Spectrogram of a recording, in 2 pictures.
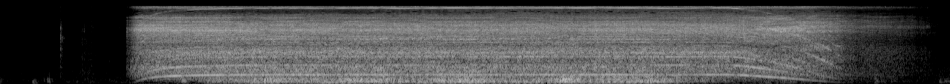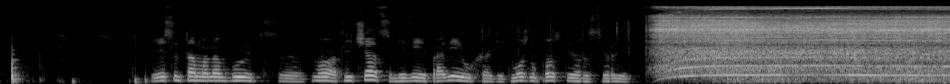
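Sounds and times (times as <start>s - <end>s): electric drill running: 1.3s - 9.4s, 16.0s - 19.0s.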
